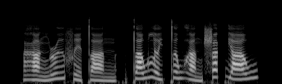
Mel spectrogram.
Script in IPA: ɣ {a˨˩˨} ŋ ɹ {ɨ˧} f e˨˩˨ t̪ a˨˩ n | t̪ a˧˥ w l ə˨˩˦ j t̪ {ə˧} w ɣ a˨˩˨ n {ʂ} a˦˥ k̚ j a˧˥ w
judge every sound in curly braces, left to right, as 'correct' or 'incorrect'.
correct, incorrect, correct, correct

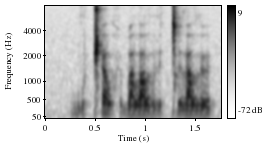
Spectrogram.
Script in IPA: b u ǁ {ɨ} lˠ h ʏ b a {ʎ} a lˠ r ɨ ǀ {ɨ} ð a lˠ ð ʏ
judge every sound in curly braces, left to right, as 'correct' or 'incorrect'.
incorrect, incorrect, correct

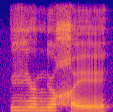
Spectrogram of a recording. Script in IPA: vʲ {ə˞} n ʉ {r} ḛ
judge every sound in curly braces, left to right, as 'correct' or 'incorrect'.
correct, incorrect

